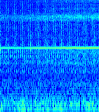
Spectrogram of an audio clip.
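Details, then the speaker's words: Engine just started after repair, dry inside: thin steady high whistle over the even idle right after start-up; it goes away after a while. "All right, yeah, it's a little bit of a whistle to it right now."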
